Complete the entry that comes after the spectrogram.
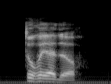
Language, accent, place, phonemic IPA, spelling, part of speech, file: French, France, Lyon, /tɔ.ʁe.a.dɔʁ/, toréador, noun, LL-Q150 (fra)-toréador.wav
- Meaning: toreador (bullfighter)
